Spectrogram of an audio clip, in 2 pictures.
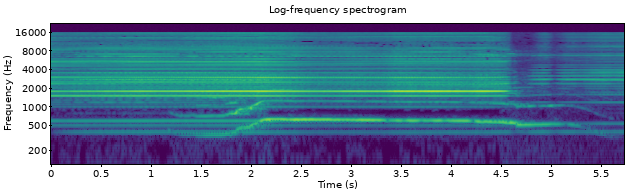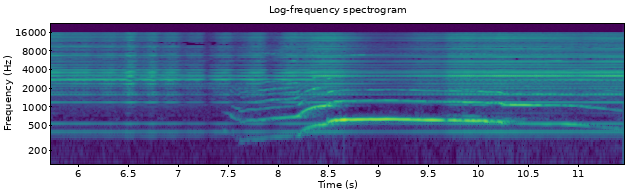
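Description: A German Shorthaired Pointer gives two long, rising howls over steady harmonica notes.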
